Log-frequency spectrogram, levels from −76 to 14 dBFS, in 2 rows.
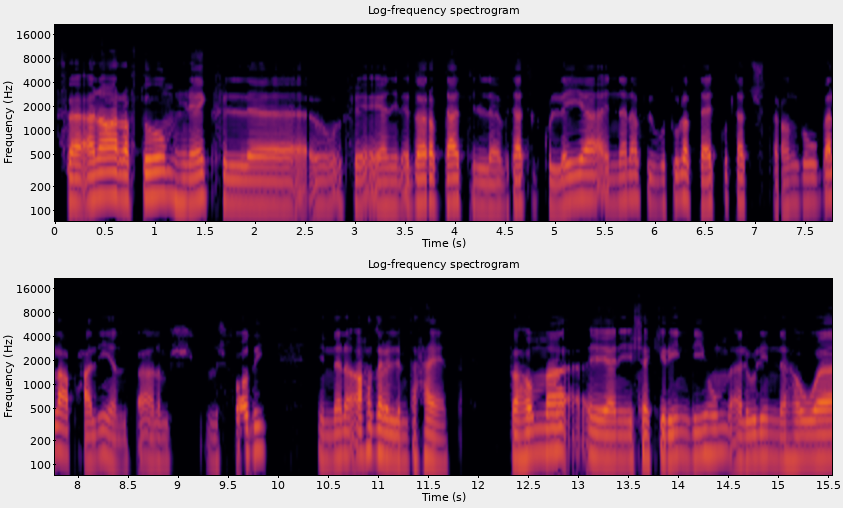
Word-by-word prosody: فأنا 135 +3 +5
عرّفتهم 150 +2 +4
هناك 130 +3 0
في 130 - -6
ال 120 -2 -1
وفي 120 0 -8
يعني 115 0 -3
الإدارة 125 +3 +2
بتاعة 125 +1 +2
ال 110 -1 -4
بتاعة 120 +2 0
الكُلّية 125 +5 -1
إن 125 - -8
أنا 140 +1 -2
في 135 - -19
البطولة 125 +4 -3
بتاعتكم 125 +1 -3
بتاعة 125 -2 -4
الشطرنج 120 +3 -11
وبالعب 130 +2 +1
حاليًا، 110 -2 -4
فأنا 110 +1 -4
مش 110 -1 -15
مش 110 0 -16
فاضي 150 +2 0 0.5
إن 115 0 -6
أنا 130 +1 +3
أحضَر 140 -1 +3
الامتحان، 115 -2 -1 0.6
فهُم 130 +4 +3 0.3
يعني 120 -2 +1
شاكرين 125 +1 -2
ليهم 140 +3 -4
قالوا 115 +1 -1
لي 125 - -1
إن 120 -1 -7
هو 115 +1 0
125 Hz, 145 wpm, -25 LUFS, 115-135 Hz, 0.6 s, فأنا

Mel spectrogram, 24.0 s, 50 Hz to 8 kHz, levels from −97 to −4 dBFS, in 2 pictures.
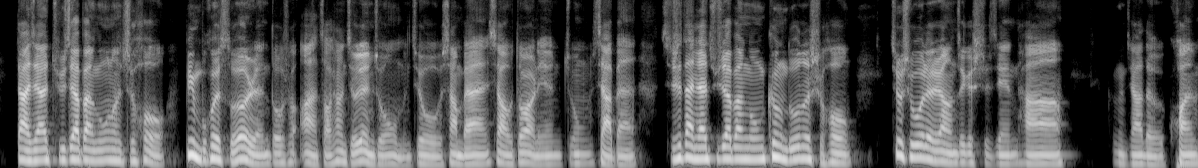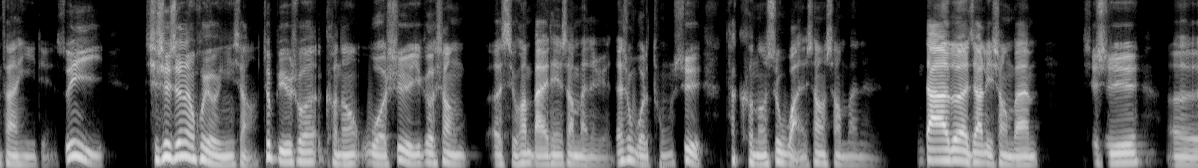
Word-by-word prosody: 大 150 -2 +7
家 140 +1 +5
居 145 0 -4
家 150 0 +5
办 145 -2 +2
公 145 +1 -2
了 140 - 0
之 135 +1 -5
后， 100 -6 -3 0.2
并 210 -4 +5
不 140 - -1
会 160 +1 +4
所 135 -1 -3
有 160 - +5
人 105 -5 +1
都 115 +1 -5
说， 125 +2 -9
“啊， 120 -4 -2
早 100 +1 -5
上 135 +2 -3
9 120 0 -3
点 125 -5 +3
钟 105 0 -4
我 - - -4
们 90 0 -9
就 100 -3 -4
上 105 +2 -2
班， 105 +1 +2
下 120 -1 -1
午 105 - -4
多 120 - -3
少 115 -3 +1
点 100 +1 -5
钟 110 +1 -10
下 - - +1
班“， 95 +1 -5 0.2
其 150 - -7
实 170 - +3
大 180 -1 +6
家 160 0 +6
居 160 +1 -3
家 165 0 +5
办 160 0 +2
公 155 0 +1
更 170 -2 +3
多 155 +3 0
的 160 -1 +2
时 120 - -6
候， 115 -1 -2 0.3
就 210 - -1
是 180 - -1
为 175 -1 +2
了 160 - +4
让 125 -3 +2
这 120 - -4
个 115 - -4
时 110 -2 -10
间 105 +1 -5
它 105 -1 -1 0.4
更 115 -4 -11
加 105 0 -3
地 95 -1 -5
宽 110 +2 -2
泛 100 -2 -2
一 95 - -8
点， 90 0 -22
所 170 - -3
以 125 - 0 0.4
其 - - -2
实 190 +4 +6
真 195 +2 +6
的 180 -4 +4
会 160 -2 +2
有 110 -5 +2
影 95 +1 -1
响。 100 -2 -7
就 185 - +2
比 145 -7 0
如 125 - +2
说 130 0 -1
可 115 - -8
能 105 +1 -1
我 105 -4 -1
是 130 -5 0
一 110 - -1
个 115 0 -2
上 110 -4 -2 0.3
呃， 105 - -3
喜 105 +2 -2
欢 115 +2 -1
白 100 -2 +3
天 105 0 -2
上 105 -2 -2
班 90 -2 -3
的 90 - -9
人， 90 0 -17
但 125 - -1
是 150 - -1
我 105 -8 -3
的 - - -6
同 100 +2 -13
事 120 -6 -1 0.2
他 - - -8
可 - - -7
能 100 -2 0
是 105 +6 -2
晚 110 -6 -2
上 115 +3 -3
上 100 -3 -6
班 95 -1 -12
的 90 - -17
人。 85 -2 -25 0.5
大 145 +1 +8
家 145 0 +11
都 145 - +5
在 135 -3 +7
家 120 0 +4
里 110 - -1
上 100 -1 -1
班， 95 0 0 0.4
其 - - -12
实， 115 +2 +1 0.3
呃， 95 -1 -5
115 Hz, 305 characters per minute, -24 LUFS, 100-140 Hz, 0.5 s, 家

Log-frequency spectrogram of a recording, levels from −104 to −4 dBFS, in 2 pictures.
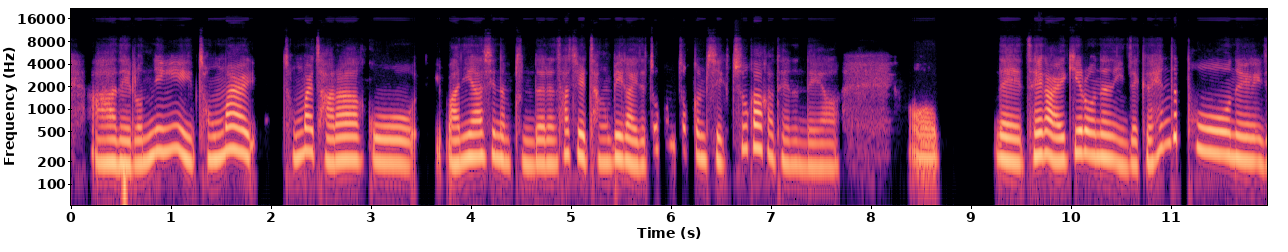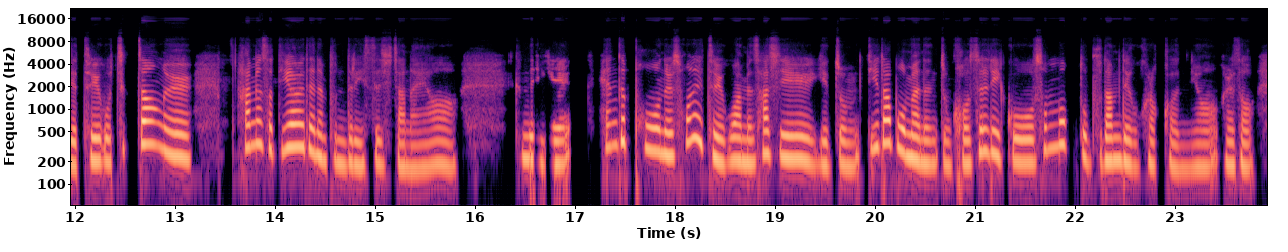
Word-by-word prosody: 아 200 -2 +2
네 190 0 +4
running이 240 +5 +1
정말, 255 +5 +4 0.3
정말 255 +4 +1
잘하고 205 -3 +2 0.2
이 - - -8
많이 195 +4 +3
하시는 230 -2 +2
분들은 195 0 -1
사실 240 +2 +1
장비가 205 0 +1
이제 185 0 -2
쪼끔쪼끔씩 260 - -5
추가가 300 -5 +1
되는데요. 180 -4 -5 0.7
어 - - -1 0.6
네 210 -3 +5
제가 240 +5 +4
알기로는 230 +1 +4
인제 190 -2 -2
그 180 - -6
핸드폰을 255 - +2
이제 190 -2 -1
들고 205 0 -1
측정을 295 - +2 0.5
하면서 315 -1 -1
뛰어야 315 +4 +3
되는 265 -8 0
분들이 195 -2 -4
있으시잖아요. 175 0 -6 0.6
근데 220 -1 -2
이게 190 -1 -3 0.4
핸드폰을 300 -6 0
손에 380 - +1
들고 215 - -1
하면 200 -2 0
사실 225 -3 +1
이게 185 -1 -5
좀 185 +3 -5
뛰다 330 +4 +3
보면은 215 - +1
좀 190 - -6
거슬리고 200 0 -1
손목도 300 -2 -3
부담되고 205 -2 -1
그렇거든요. 175 -1 -8
그래서 180 -2 -4
215 Hz, 320 characters per minute, -23 LUFS, 195-260 Hz, 0.7 s, 네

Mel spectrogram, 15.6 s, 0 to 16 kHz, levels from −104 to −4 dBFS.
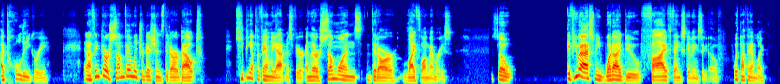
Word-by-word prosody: I 130 - 0
totally 135 -3 -7
agree. 105 0 -12 0.7
And 150 - -4
I 135 - +3
think 240 - -2
there 255 -2 +3
are - - +1
some 200 +4 -3
family 250 -3 +1
traditions 120 - -6
that 115 - -8
are 110 0 +1
about 110 0 +2 0.7
keeping 195 +3 -6
up 175 - -4
the 150 - -7
family 125 -6 -1
atmosphere, 105 - -2
and 115 +1 -3
there 120 -1 +2
are 105 - -7
some 160 +9 -1
ones 125 -6 -2
that 120 -1 -4
are 100 -1 +1
lifelong 105 -2 0
memories. 90 - -10 0.8
So 135 -6 0 1.1
if 170 -1 -1
you 245 +6 +4
ask 190 -3 +9
me 140 - -2
what 130 +4 +2
I'd 135 -5 +6
do 105 -3 -4
5 120 +1 +3
Thanksgivings 95 -4 -8
ago - - -15 0.3
with 145 0 -4
my 120 - 0
family, 110 -4 -6
I - - -27
120 Hz, 165 wpm, -24 LUFS, 110-150 Hz, 1.1 s, ask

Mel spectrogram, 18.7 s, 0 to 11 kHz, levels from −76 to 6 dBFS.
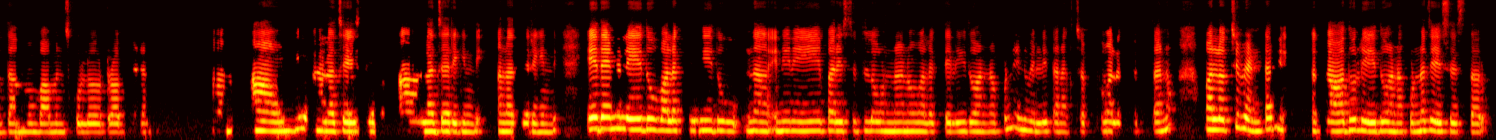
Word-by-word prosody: ఒద్దాము, 200 +1 -5
బాబుని 195 0 -3
స్కూలులో 200 0 -3 0.2
డ్రాప్ 195 0 -4
చేయడం. 200 0 -12 0.9
ఆ! - - -5 0.5
ఆ! - - +7 0.3
ఉండి 225 +5 -1 0.3
అలా 215 -1 +3
చేసేవారు. 210 +6 +2 0.2
ఆ! - - +2 0.2
అలా 215 0 +5
జరిగింది. 210 0 +1 0.3
అలా 210 0 +3 0.2
జరిగింది. 200 +2 -3 0.5
ఏదైనా 275 0 +5
లేదు, 255 0 +6 0.2
వాళ్ళకి 235 0 +2
తెలీదు, 230 -1 -1 0.4
నా 220 - +1 0.3
నేనే 225 -1 -2 0.3
పరిస్థితిలో 220 0 -2
ఉన్నానో 215 0 0
వాళ్ళకి 205 0 -4
తెలీదు 210 +1 -1
అన్నప్పుడు 210 +5 -7
నేను 250 -2 -1
వెళ్లి 210 +1 0
తనకి 205 -1 -9
చెప్పుకోవాలి 210 +1 -4 0.2
చెప్తాను. 215 +4 -4 0.5
వాళ్ళొచ్చి 250 +2 +4
వెంటనే 255 +4 0 0.4
అట్టా - - -2 0.2
కాదు, 220 +2 +2
లేదు 215 0 +5
అనకుండా 210 +2 -3
జేసేస్తారు. 205 -2 -1
215 Hz, 120 wpm, -18 LUFS, 205-230 Hz, 0.9 s, ఆ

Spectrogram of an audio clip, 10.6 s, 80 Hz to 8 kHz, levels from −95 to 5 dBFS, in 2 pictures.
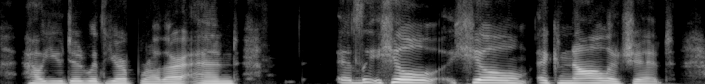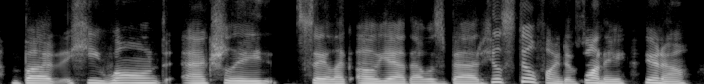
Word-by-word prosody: how 200 +1 -3
you 195 0 -1
did 200 0 0
with 200 -3 0
your 200 +1 +2
brother 185 +1 +1
and, 195 -2 +1 0.7
at 235 -2 -3
lea 240 -2 -2
he'll 260 -4 +5
he'll 230 -3 +2
acknowledge 215 -3 +2
it, 165 - -4 0.3
but 210 +1 +1
he 215 +2 -4
won't 225 0 +1
actually 205 -2 0
say, 200 - -1
like, 185 0 0
"Oh, 205 -1 +2
yeah, 195 0 +2
that 185 0 -3
was 185 -2 -4
bad." 180 +1 -1
He'll 305 +8 -4
still 335 -3 -3
find 200 -6 -2
it 170 - -8
funny, 185 -6 +1
you 250 -3 +1
know? 190 -1 0
200 Hz, 175 wpm, -22 LUFS, 190-225 Hz, 0.7 s, he'll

